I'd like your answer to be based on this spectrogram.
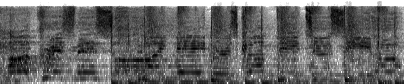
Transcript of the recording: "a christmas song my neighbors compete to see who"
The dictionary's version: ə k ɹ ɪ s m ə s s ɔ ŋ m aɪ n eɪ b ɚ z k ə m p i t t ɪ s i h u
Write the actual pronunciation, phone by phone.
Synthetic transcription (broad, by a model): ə k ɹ ɪ s m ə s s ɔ m aɪ n eɪ b ɚ z k ə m i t t ɪ s i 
